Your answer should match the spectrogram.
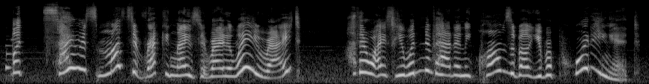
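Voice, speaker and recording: A woman's voice: very high-pitched, big pitch swings, moderate pace, heavy background noise, exaggerated voice. A woman voicing a small, chirpy, girlish travel companion who talks in a perky, eager way.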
